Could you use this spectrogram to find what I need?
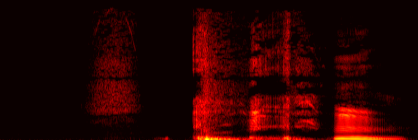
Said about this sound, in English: Yeah, coughing a little bit today. A little worried about that, you know.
